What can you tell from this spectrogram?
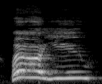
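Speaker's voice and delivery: loud high calling question; God searching for Adam and Eve. Acted. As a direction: shout it into the garden. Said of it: "here comes God ... and he says".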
